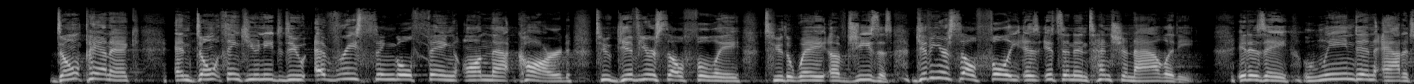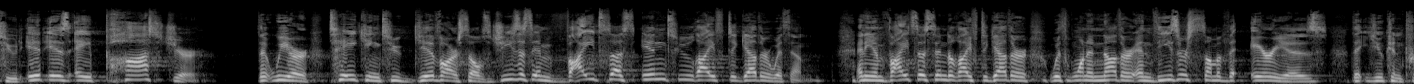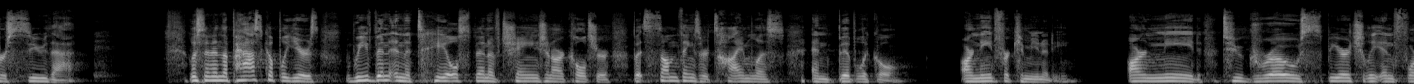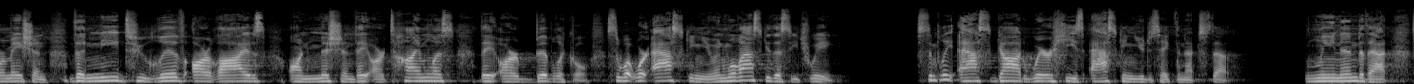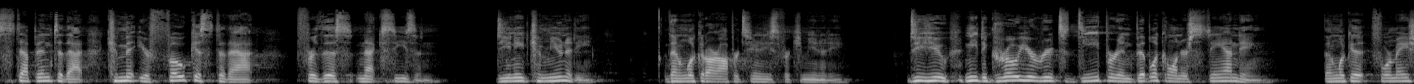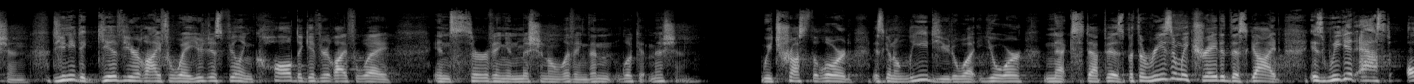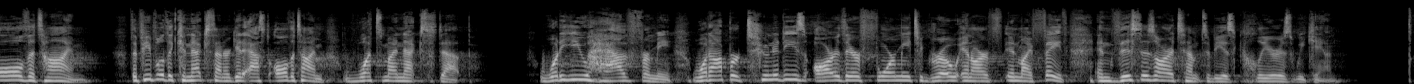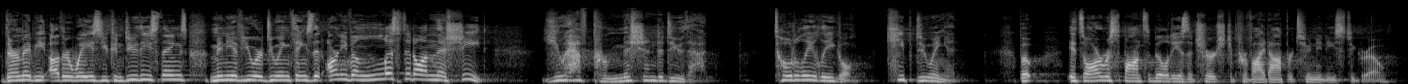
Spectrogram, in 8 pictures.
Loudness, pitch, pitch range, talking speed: -23 LUFS, 165 Hz, 145-190 Hz, 180 wpm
